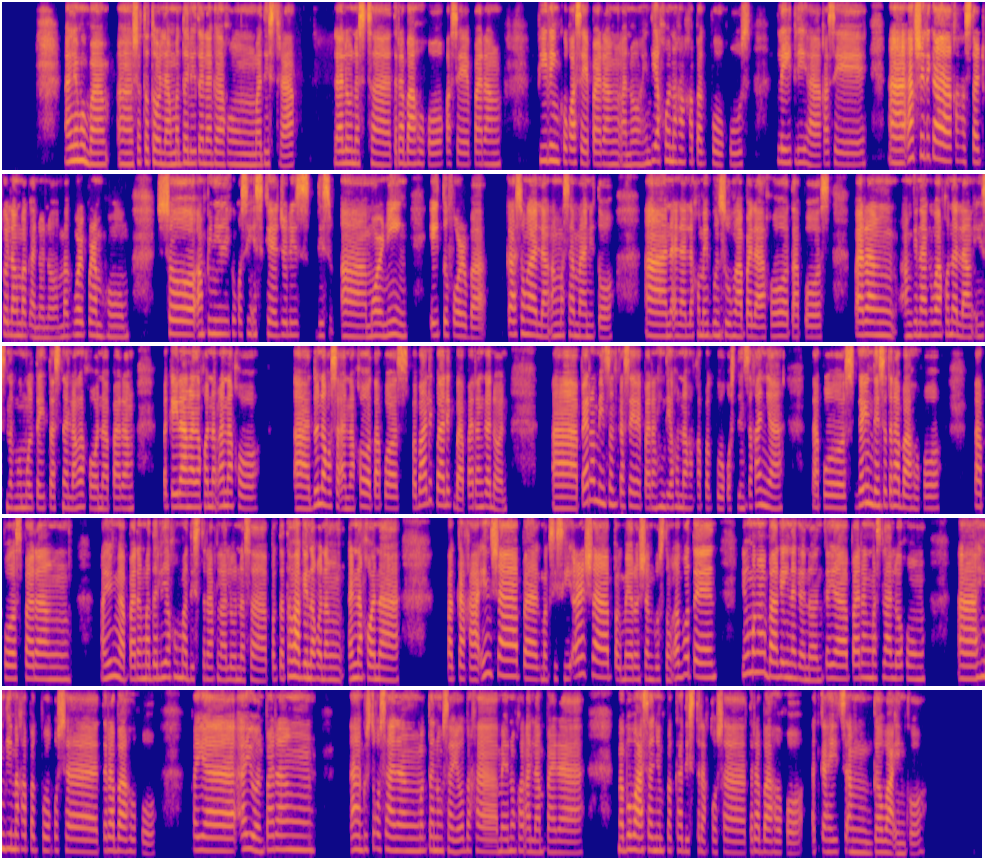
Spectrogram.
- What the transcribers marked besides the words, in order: tapping
- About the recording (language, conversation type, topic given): Filipino, advice, Paano ako makakapagpokus sa gawain kapag madali akong madistrak?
